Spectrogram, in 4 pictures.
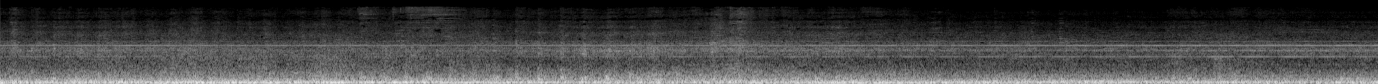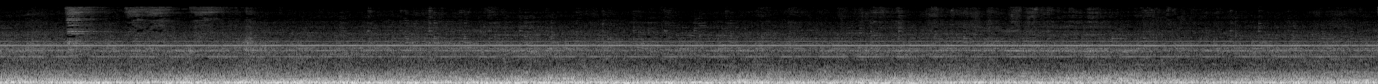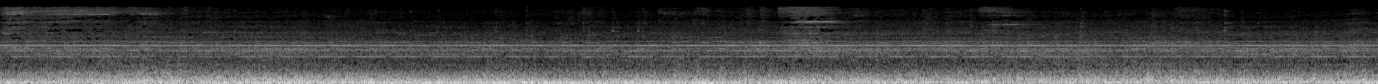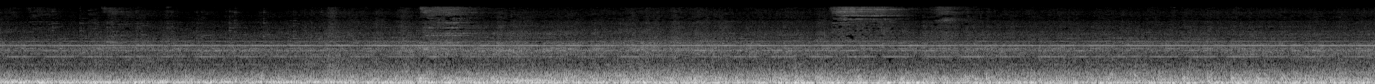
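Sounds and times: high-pitched whine: 0.0 - 55.0
train wheels rumbling on rail: 0.0 - 55.0.

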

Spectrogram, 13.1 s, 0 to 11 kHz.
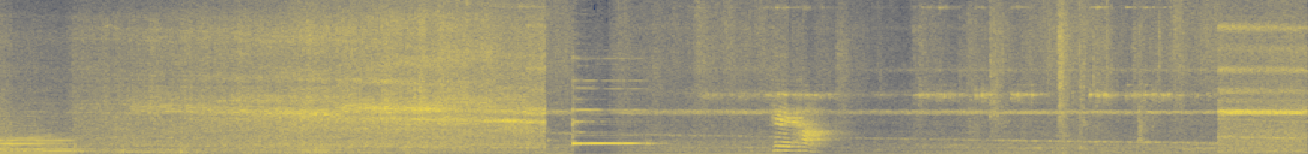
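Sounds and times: train running past: 0.0 - 13.0
loud steady high tone: 4.4 - 13.0.

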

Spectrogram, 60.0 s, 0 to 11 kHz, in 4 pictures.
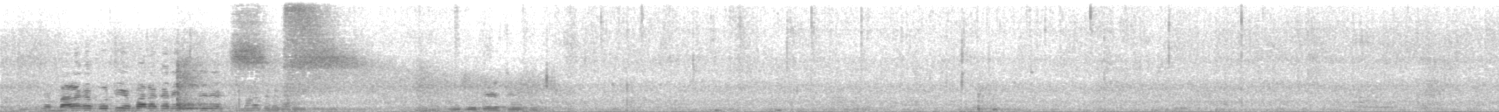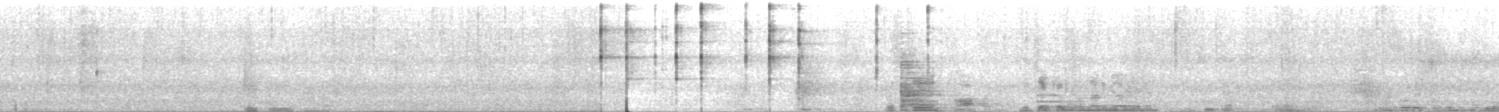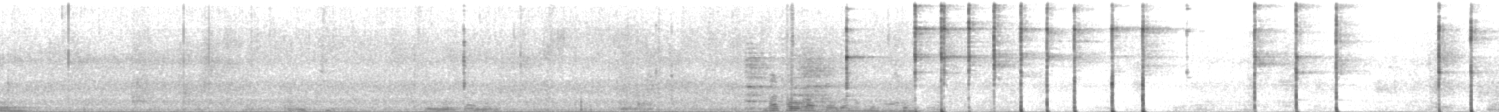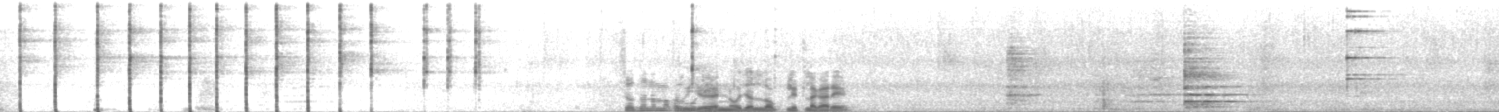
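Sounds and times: faint hiss: 0.0 - 59.9
spanner clinking on metal: 21.0 - 23.1, 37.4 - 43.6, 44.4 - 49.9, 58.4 - 58.9.

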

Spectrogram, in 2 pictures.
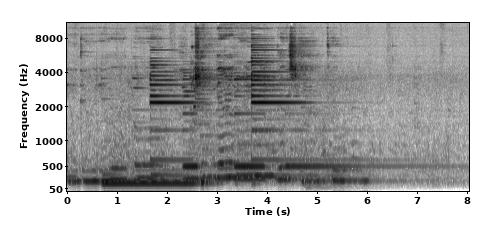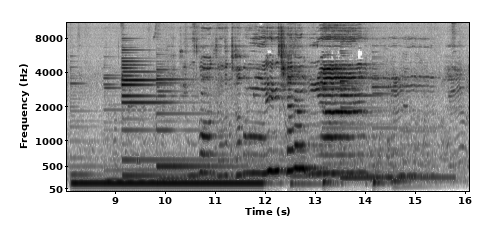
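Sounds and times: woman singing into a microphone: 0.0 - 6.2, 10.4 - 15.8
acoustic guitar: 0.0 - 16.0.

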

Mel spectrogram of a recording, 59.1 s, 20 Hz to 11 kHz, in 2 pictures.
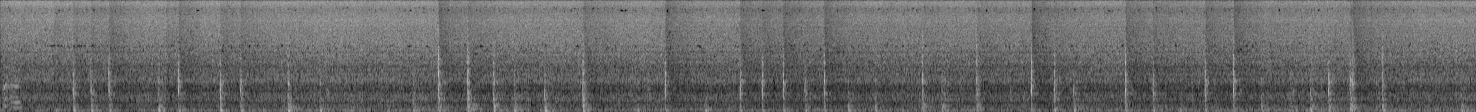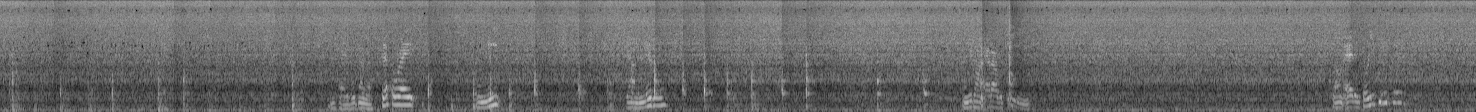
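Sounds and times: meat sizzling in a frying pan: 0.0 - 59.0
wooden spoon knocking on a pan: 1.4 - 2.4, 3.1 - 3.8, 4.4 - 5.0, 5.7 - 7.0, 8.2 - 11.9, 14.8 - 17.7, 18.4 - 19.7, 20.6 - 21.7, 22.4 - 27.9, 28.6 - 33.9, 34.7 - 35.7, 37.8 - 46.0, 47.0 - 48.2.

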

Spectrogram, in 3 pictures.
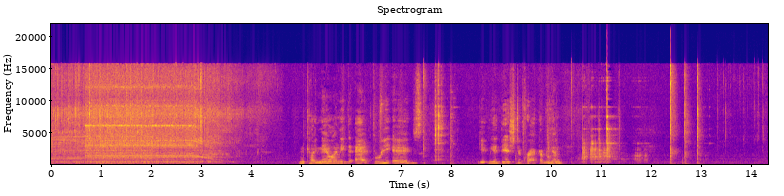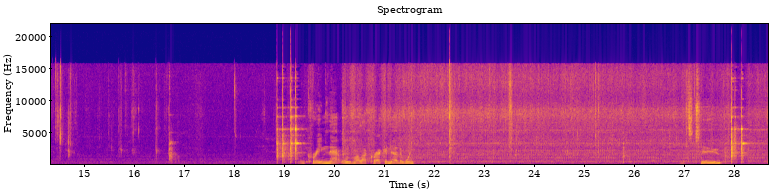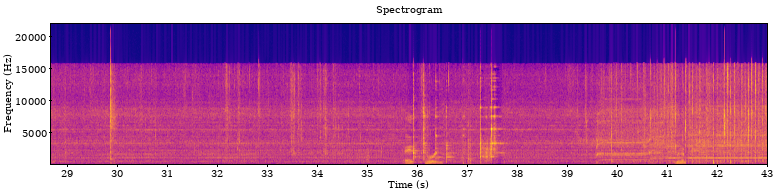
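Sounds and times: stand mixer beating batter: 0.0 - 3.8, 20.2 - 27.8, 28.4 - 43.0
egg cracking: 12.7 - 16.6, 39.4 - 43.0.

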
